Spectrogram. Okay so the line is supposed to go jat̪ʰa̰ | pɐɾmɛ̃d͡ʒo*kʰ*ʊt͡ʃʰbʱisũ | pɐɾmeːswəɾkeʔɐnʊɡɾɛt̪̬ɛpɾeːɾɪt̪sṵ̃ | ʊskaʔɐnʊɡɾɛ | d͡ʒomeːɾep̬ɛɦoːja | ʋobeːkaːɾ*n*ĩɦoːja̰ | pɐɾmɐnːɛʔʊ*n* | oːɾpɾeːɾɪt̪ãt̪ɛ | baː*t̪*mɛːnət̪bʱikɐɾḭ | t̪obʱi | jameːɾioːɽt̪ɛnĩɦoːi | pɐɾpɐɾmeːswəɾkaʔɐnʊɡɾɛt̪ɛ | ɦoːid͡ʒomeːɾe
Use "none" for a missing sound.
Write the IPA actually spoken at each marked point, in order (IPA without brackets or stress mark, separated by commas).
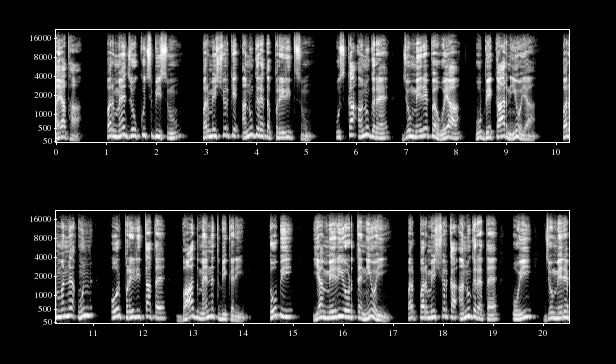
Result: k, n, n, d̪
